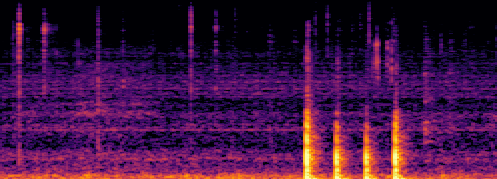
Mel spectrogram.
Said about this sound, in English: He knocked on the door, and he heard a soft shuffle of her feet against the floor.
